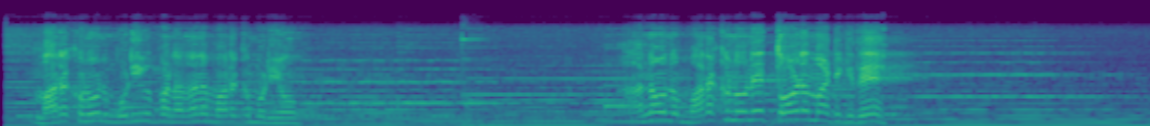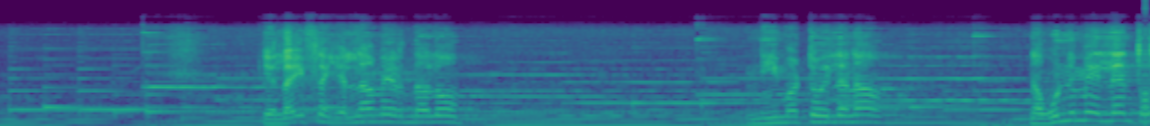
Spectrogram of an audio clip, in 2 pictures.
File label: Tamil Dialog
